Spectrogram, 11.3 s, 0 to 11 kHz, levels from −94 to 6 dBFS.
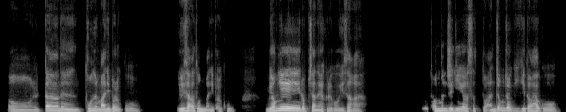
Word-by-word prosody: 어 115 -2 -6
일단은 130 -2 0
돈을 145 +2 0
많이 125 +1 +2
벌고 105 -4 -5 0.7
의사가 135 +2 +2
돈을 125 0 -1
많이 110 -1 -4
벌고 105 +1 -11 0.6
명예롭잖아요 140 - +5
그리고 100 0 -7
의사가. 100 -2 -8 1.1
이 115 - -11
전문직이어서 140 -3 -1
또 125 - -8
안정적이기도 130 -1 -2
하고 110 -6 -4
125 Hz, 250 characters per minute, -25 LUFS, 110-140 Hz, 1.1 s, 명예롭잖아요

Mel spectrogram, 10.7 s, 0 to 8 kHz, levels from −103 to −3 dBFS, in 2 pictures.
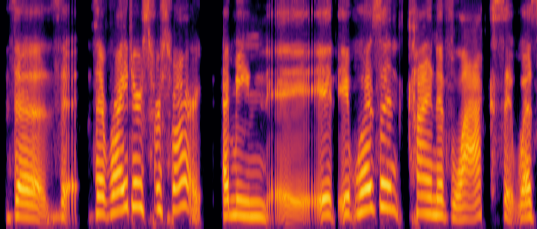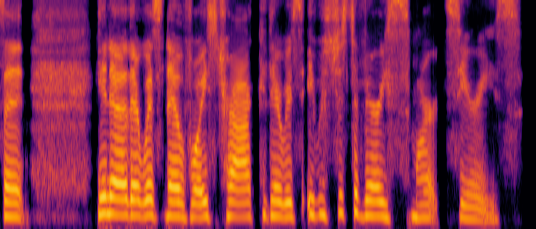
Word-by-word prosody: The 180 -3 +3
the 185 - -3 0.2
the 220 -1 +3
writers 280 +5 +3
were 280 - +1
smart. 280 +4 0 0.2
I 195 - +6
mean, 185 -3 0
it 395 -2 -1
it 220 - 0
wasn't 275 +2 +3
kind 220 -3 +2
of 195 -3 -1
lax. 160 +4 +1
It - - -2
wasn't 180 0 +1 0.7
you 220 +1 +4
know, 205 -2 +6
there 200 -1 +3
was 195 -4 +1
no 185 -2 +3
voice 175 +2 0
track. 180 -2 +1
There 190 -2 -1
was 180 -2 -1
it 205 - -2
was 205 -4 -4
just 230 0 -4
a - - +1
very 190 -1 -1
smart 170 +1 -4
series. 165 - -5
200 Hz, 180 wpm, -23 LUFS, 180-255 Hz, 0.7 s, I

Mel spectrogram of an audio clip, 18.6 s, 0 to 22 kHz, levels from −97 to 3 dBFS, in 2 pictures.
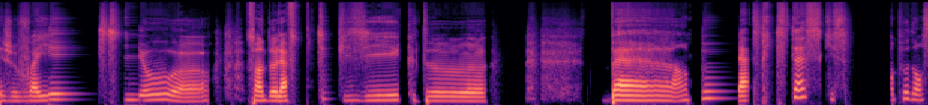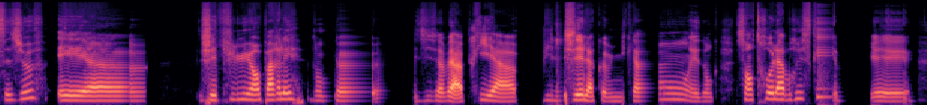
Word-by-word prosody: et - - -6
je 170 -1 -5
voyais 205 +6 -1 0.2
les - - -7
signaux, 205 0 -3
heu, 155 -1 -2 0.4
enfin 175 -1 +4
de 175 - +4
la 170 0 +9
fatigue 235 +6 -9
physique, 185 +2 -5
de 165 -2 0 1.2
Bah, 175 +3 +4 0.6
un 175 +5 -5
peu 255 - -5
de 265 0 -10
la 175 - +8
tristesse 300 - -1
qui 215 - -13
se - - -7 0.4
un 205 - -10
peu 245 +2 -4
dans 200 -3 -2
ses 200 +1 -6
yeux 260 +4 -4 0.2
et 180 -1 +3
heu, 175 0 +2 0.5
j'ai 190 +1 0
pu 220 - -12
lui 220 -1 0
en 200 - +5
parler. 220 +3 +3
Donc 180 -3 -14
heu, 170 0 -4 0.6
j'ai 155 - -20
dit 175 +2 -17
j'avais 165 -1 +2
appris 200 -3 +3
à 150 +1 +2 0.2
privilégier 190 +2 +1
la 170 -3 +4
communication 165 +7 -7
et 155 -1 -6
donc 155 -1 -12 0.2
sans 205 -5 -1
trop 235 +3 0
la 220 -1 +7
brusquer! 245 +9 -10 0.3
Et 155 -1 -4
185 Hz, 160 wpm, -22 LUFS, 170-215 Hz, 1.2 s, la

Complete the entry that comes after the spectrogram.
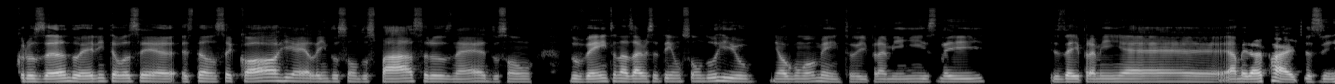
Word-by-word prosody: cruzando 140 +1 +4
ele, 140 +2 +1
então 150 0 0
você 145 -2 +1 0.2
você 140 0 0
corre 160 +3 +3
aí - - 0
além 140 0 -2
do 140 0 -5
som 135 -1 -7
dos 135 0 -9
pássaros, 140 -1 +2
né, 130 +3 -2
do 130 -2 -11
som 130 0 -5 0.4
do 135 -2 -4
vento 140 +3 +1
nas 140 -1 +2
árvores 135 -1 +3
você 140 - -5
tem 145 0 -4
um 140 - -8
som 145 0 -7
do 150 - -3
rio, 145 -5 -1 0.2
em - - -12
algum 130 +1 -2
momento 130 -3 -5
e 125 -1 -7
para 130 0 -4
mim 125 +1 -8
isso 130 +2 -10
daí, 135 +2 -3 0.6
isso 125 0 -6
daí 130 -1 +3
para 130 - +1
mim 130 +1 -4
é 130 -1 -1
é - - +2
a 125 - +4
melhor 130 +1 +5
parte 120 +2 +4
assim. 130 -1 -5
135 Hz, 195 wpm, -24 LUFS, 130-140 Hz, 0.6 s, melhor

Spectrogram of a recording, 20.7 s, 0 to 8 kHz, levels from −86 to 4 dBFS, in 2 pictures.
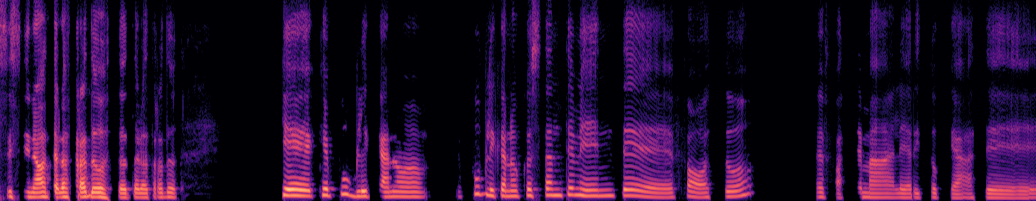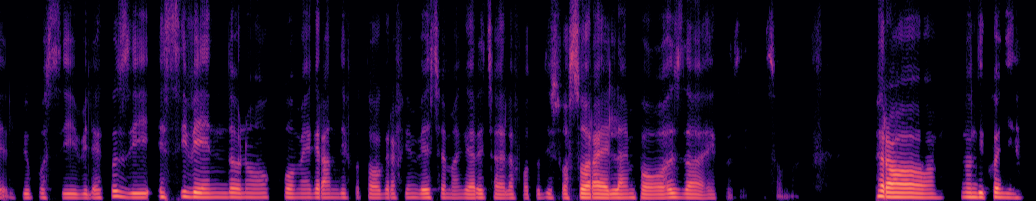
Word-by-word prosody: sì, 195 - -3
sì, 185 +1 -5
no, 180 +1 +8
te 175 - +4
l'ho 180 0 +7
tradotto 180 -3 +6
te 165 +1 0
l'ho 165 - +3
tradot 170 0 -3 1.0
che 235 -3 +9
che 250 -2 +3
pubblicano 195 -6 0 0.4
pubblicano 230 -7 0
costantemente 230 -6 0
foto 195 - -4 0.6
ehm 180 - -7
fatte 180 +1 -15
male, 160 -1 -4
ritoccate 150 -2 -7
il 160 - -23
più 150 +1 -9
possibile 155 -1 -9
così, 165 -5 -2
e 185 - -4
si 195 +3 -6
vendono 170 -1 -2
come 160 -1 -7
grandi 160 -1 -6
fotografi 155 0 -10
invece 155 0 -5
magari 150 0 -5
c'è 150 -2 -8
la 145 +1 -8
foto 145 +1 -15
di 155 +2 -11
sua 150 +1 -8
sorella 150 0 +2
in 155 +1 -7
posa 150 +1 -2
e 140 +1 -14
così, - - -30 0.2
insomma. - - -22 0.8
Però 175 -5 +5 0.2
non 175 -1 -2
dico 175 +1 +1
nie 160 -3 -6
165 Hz, 135 wpm, -22 LUFS, 155-190 Hz, 1.0 s, che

